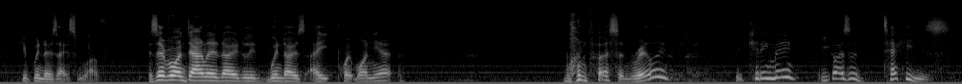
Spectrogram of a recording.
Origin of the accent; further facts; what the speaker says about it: London, United Kingdom; also born or lived in Australia; now in United States; I'm originally from London. I lived in Australia for 8 years, and now I'm in New York, New Jersey.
